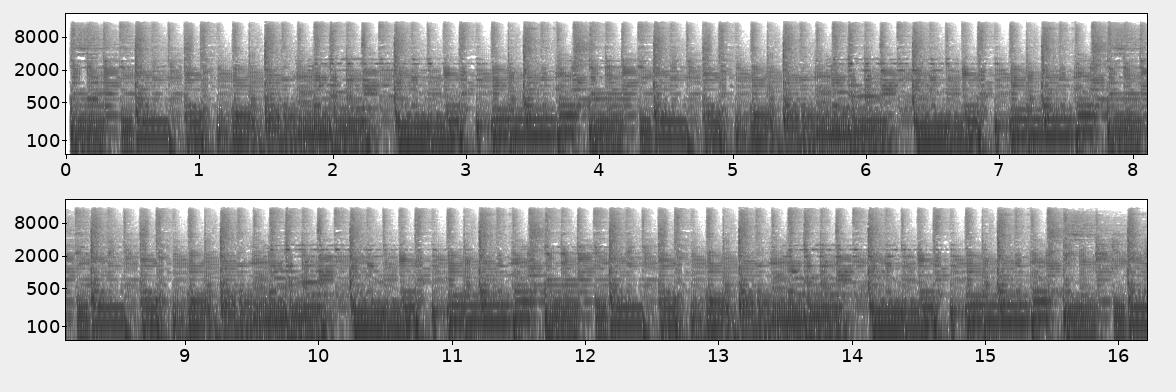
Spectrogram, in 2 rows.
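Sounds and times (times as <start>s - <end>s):
slot machine free spin background music: 0.0s - 16.1s.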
